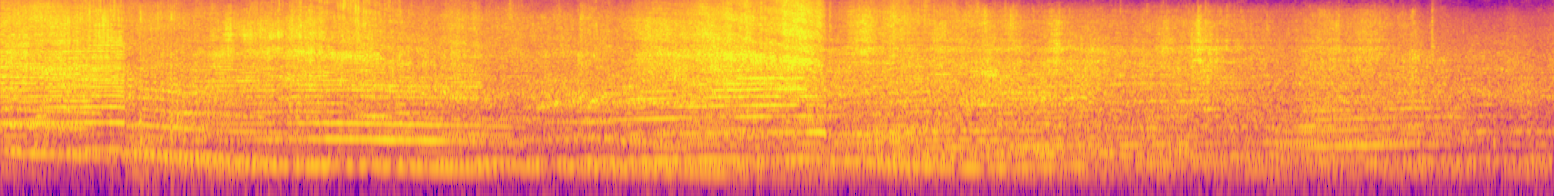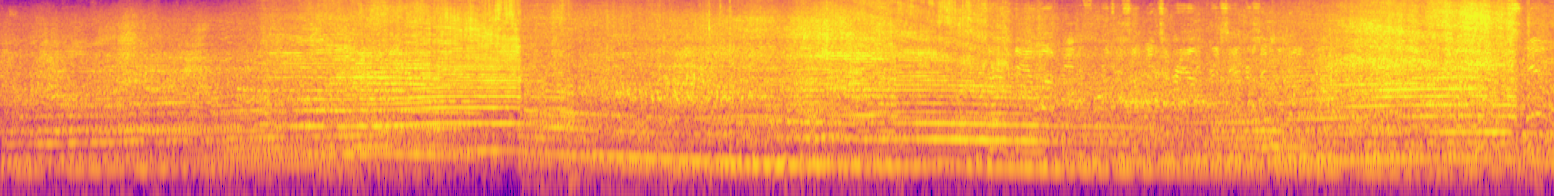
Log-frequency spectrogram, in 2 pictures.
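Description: Several race cars' engines running laps on a short paved oval. The engine pitch rises and falls again and again as the cars accelerate, lift and pass, swelling and easing in waves, a little softer around the middle.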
